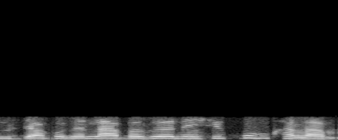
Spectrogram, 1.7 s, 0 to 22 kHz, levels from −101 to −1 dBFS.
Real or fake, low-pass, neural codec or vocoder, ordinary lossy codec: real; 3.6 kHz; none; none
